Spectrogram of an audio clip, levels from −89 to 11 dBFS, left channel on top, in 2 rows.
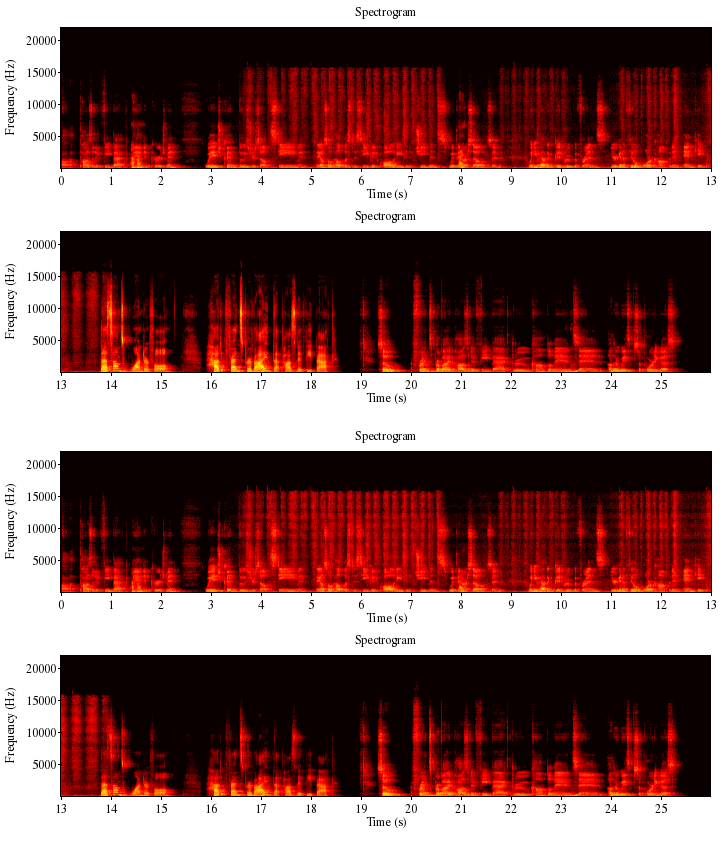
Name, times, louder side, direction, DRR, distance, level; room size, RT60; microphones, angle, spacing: voice 1, 0.0-2.3 2.9-12.9 19.0-25.2, equal, 30° right, 4 dB, 4.4 m, -34 dB
sound 1, 3.1-14.1, left 1 dB, 75° right, 6.1 m, -39 dB
voice 2, 13.8-15.2 15.9-18.3 23.1-23.3, left 5 dB, 65° left, 12 dB, 0.8 m, -25 dB
23.0 x 7.9 x 7.1 m, 0.43 s
head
